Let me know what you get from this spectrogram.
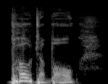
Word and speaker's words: potable: The word is, it looks like it has the word pot in it, la olla, but it's pronounced potable.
